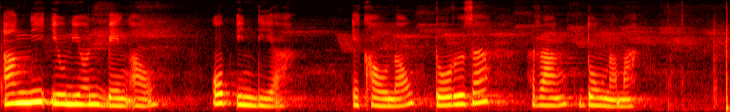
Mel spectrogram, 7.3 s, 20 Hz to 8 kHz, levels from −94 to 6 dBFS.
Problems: none marked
